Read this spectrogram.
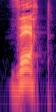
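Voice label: "verte", French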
